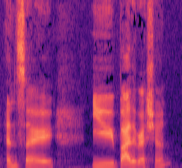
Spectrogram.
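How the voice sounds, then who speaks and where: A woman's voice: on the low side, smooth. A woman with an Australian accent hosting an interview, prompting her guest in an encouraging, upbeat way. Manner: encouraging, prompting, quick to laugh. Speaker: podcast host. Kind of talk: casual interview chat.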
